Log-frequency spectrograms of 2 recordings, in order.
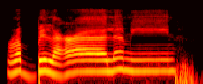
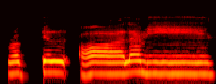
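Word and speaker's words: رب العالمين: Alhamdulillahi Rabbil Alameen. Yes, here again we have a ayn. Rabbil Alameen. Rabbil Alameen. Yes, so make sure that these harufi halki are pronounced from the throat, so they're slightly heavier and thicker.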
